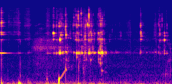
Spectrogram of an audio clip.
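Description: A bottle of Crazy Water mineral water is sloshed, and the water can be heard moving inside it. Quick, bright clinks and short watery gurgles, including one rising bubbling sweep, sit over a faint steady high tone.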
